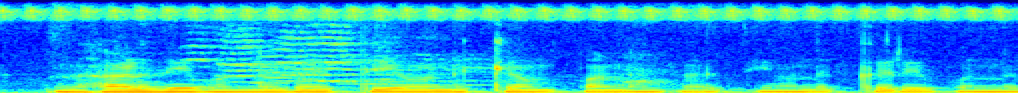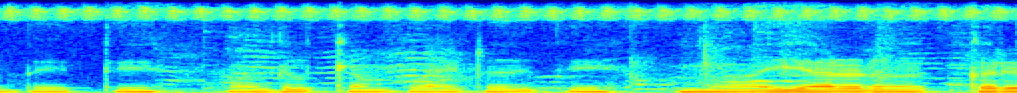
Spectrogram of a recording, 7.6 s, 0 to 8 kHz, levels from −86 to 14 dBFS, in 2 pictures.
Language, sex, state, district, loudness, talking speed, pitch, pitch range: Kannada, male, Karnataka, Bijapur, -17 LUFS, 140 wpm, 150 Hz, 145-155 Hz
